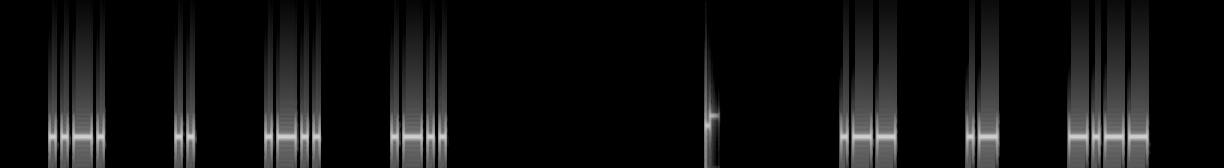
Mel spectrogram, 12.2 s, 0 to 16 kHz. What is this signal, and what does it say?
Morse code, heard as a keyed tone, about 20 wpm, spaced as for 9 wpm, 700 Hz. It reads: FILL WAY
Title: 4x Character Spacing - Top 500 Words - 20wpm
